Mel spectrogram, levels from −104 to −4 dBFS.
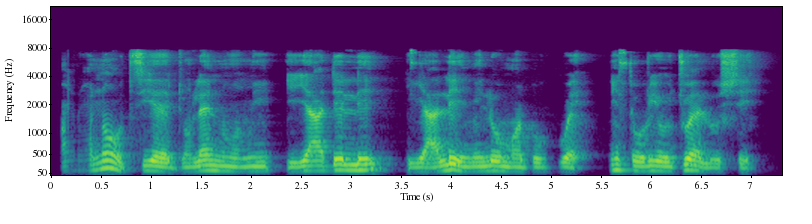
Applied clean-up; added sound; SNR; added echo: neural mask model DeepFilterNet 3.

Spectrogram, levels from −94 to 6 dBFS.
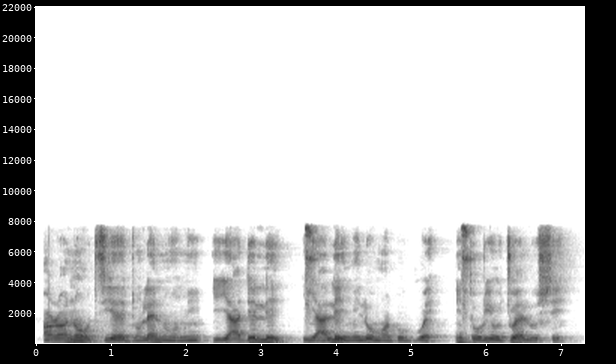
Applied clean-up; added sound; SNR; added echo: neural separator model SepFormer DNS4.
